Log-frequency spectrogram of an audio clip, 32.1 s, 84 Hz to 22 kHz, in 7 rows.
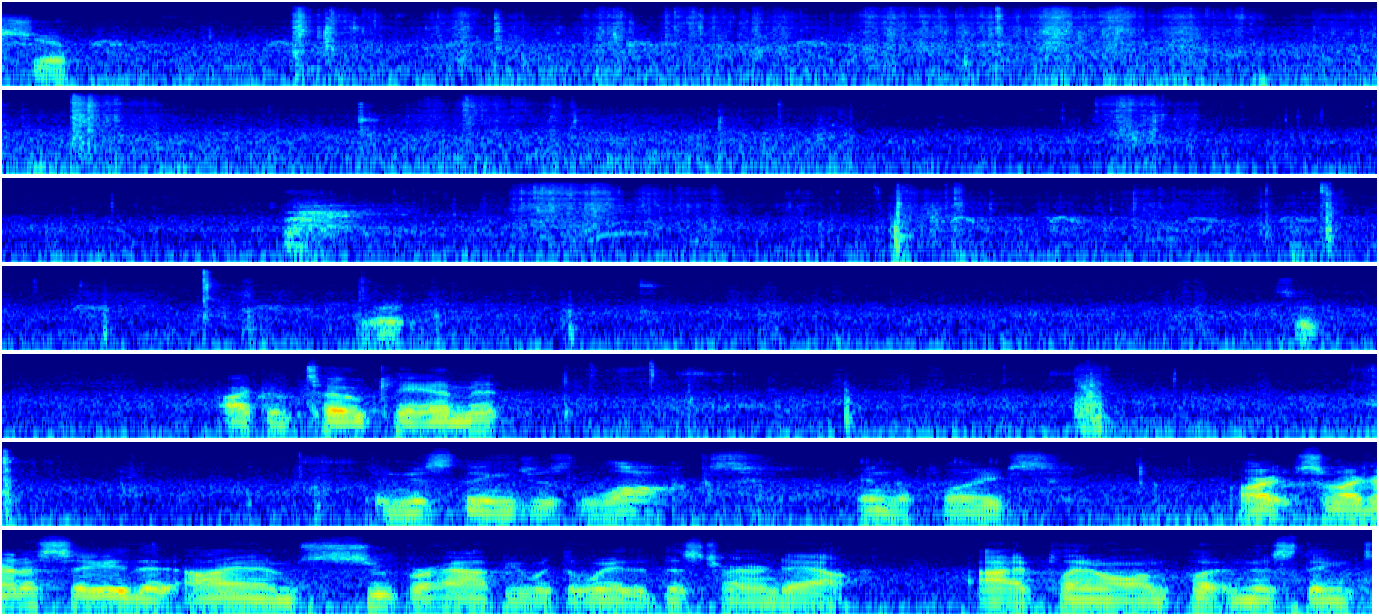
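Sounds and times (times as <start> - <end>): rustling of clothing and rope: 0.6 - 16.7, 17.4 - 18.2, 20.1 - 25.4.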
